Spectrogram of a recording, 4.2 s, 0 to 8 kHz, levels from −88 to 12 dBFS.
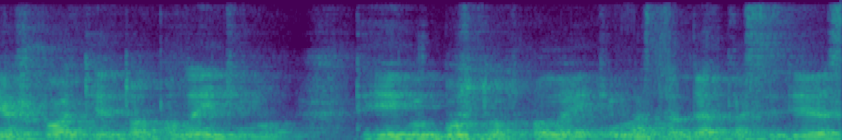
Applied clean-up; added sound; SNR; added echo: neural separator model SepFormer DNS4.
